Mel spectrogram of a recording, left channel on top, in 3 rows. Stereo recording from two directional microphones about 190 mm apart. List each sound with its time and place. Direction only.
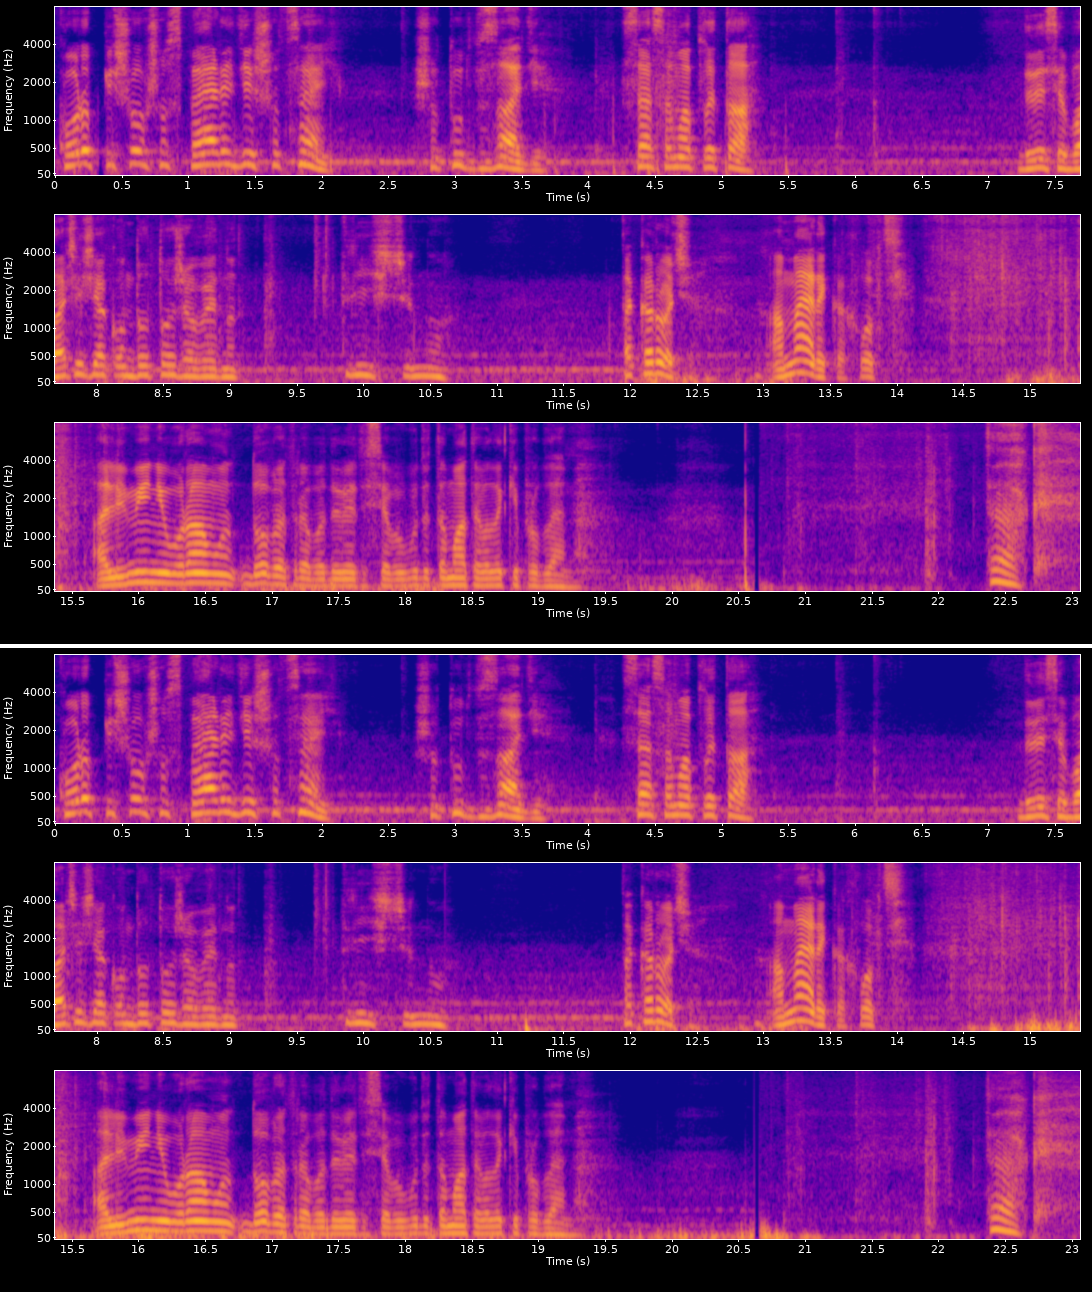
0.0 s speech: 10° right (ahead or behind)
7.3 s speech: 20° right (ahead or behind); by 10.6 s centre (ahead or behind)
11.9 s a man's voice: centre (ahead or behind); by 14.1 s 35° right (ahead or behind)
15.6 s a man's voice: 20° right (ahead or behind)
22.4 s speech: centre (ahead or behind)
